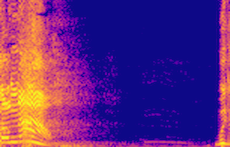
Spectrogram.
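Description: A person's breathy, sigh-like vocal exclamation, one short 'ahh' falling steeply in pitch, lasting about half a second at the start.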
